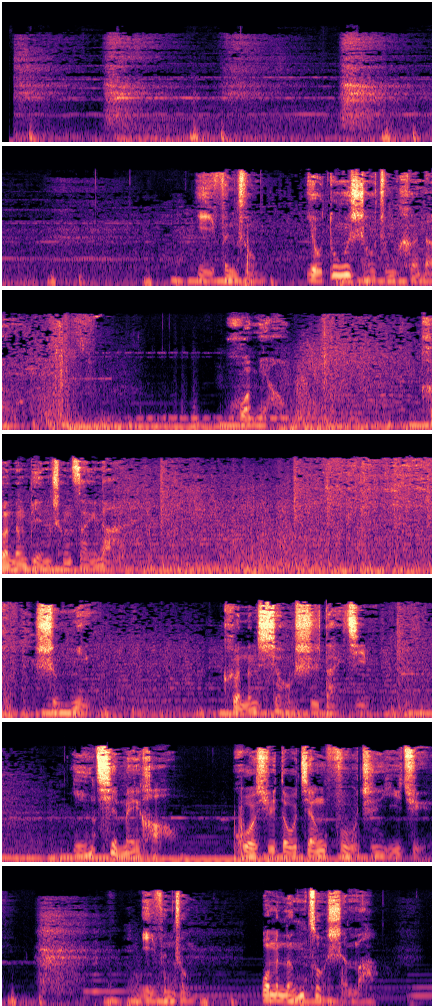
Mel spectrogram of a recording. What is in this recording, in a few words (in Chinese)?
男 消防安全宣传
